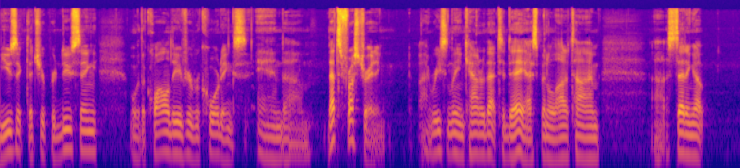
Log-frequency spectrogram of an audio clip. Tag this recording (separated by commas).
Speech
